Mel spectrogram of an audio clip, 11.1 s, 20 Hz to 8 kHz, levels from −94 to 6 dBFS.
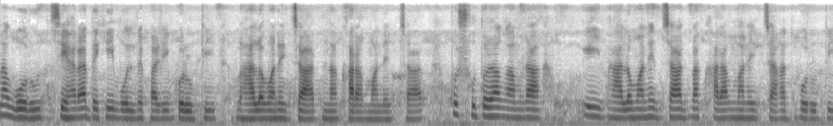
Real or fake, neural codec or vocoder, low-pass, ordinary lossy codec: fake; codec, 16 kHz, 2 kbps, FunCodec, trained on LibriTTS, 25 frames a second; 7.2 kHz; none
